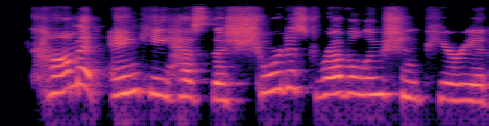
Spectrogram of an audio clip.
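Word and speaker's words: Encke: notably there is a comet named comet enki and it's spelled e-n-c-k-e comet anki has the shortest revolution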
